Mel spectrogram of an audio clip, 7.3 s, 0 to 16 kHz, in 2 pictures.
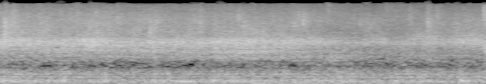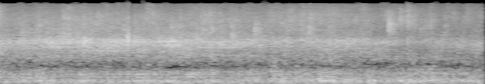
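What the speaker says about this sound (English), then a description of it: "Quick 30-second rinse should suffice." Running water rinsing conditioner out of hair, a steady, loud and close rush of spray from a tap or shower that runs unbroken throughout.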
